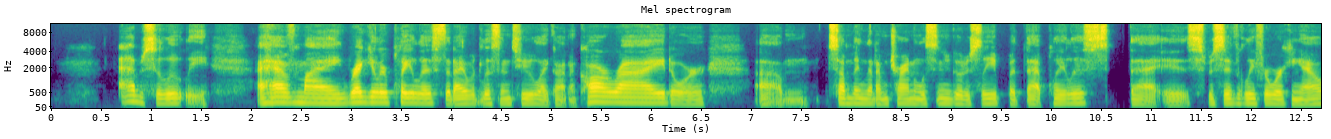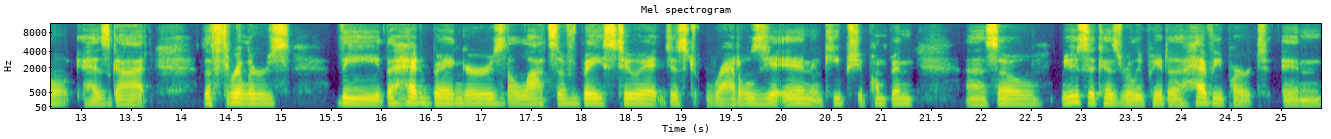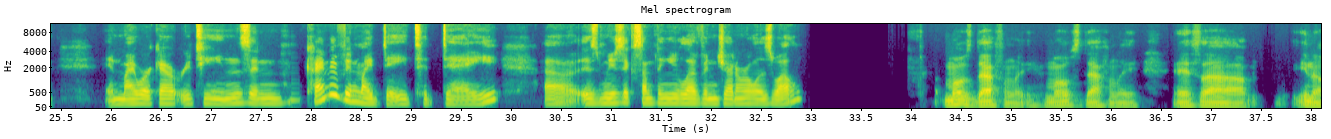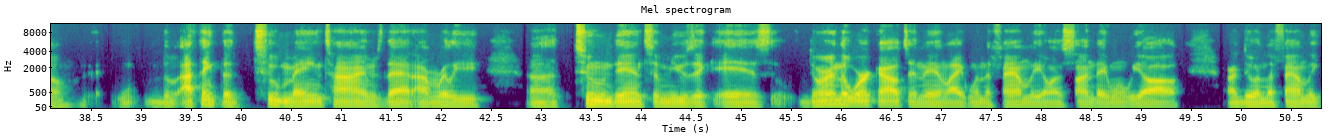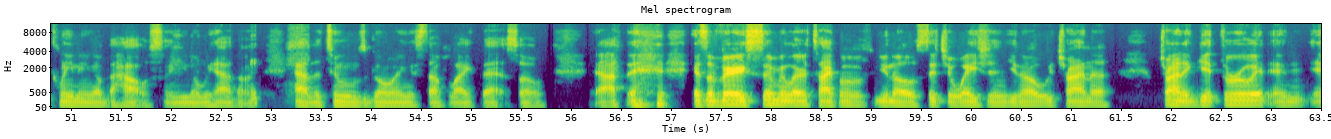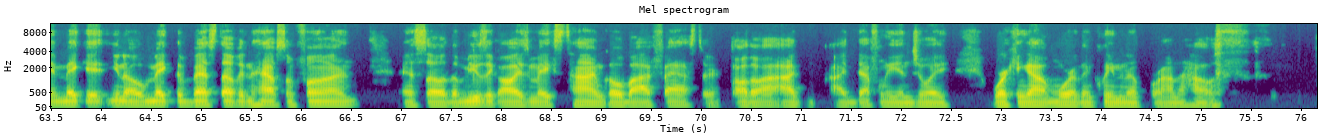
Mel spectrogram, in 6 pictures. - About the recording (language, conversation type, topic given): English, unstructured, Have you noticed how exercise affects your mood throughout the day?
- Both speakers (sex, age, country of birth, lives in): female, 35-39, United States, United States; male, 50-54, United States, United States
- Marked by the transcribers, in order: other background noise; chuckle; tapping; laughing while speaking: "thi"; chuckle; chuckle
